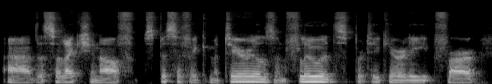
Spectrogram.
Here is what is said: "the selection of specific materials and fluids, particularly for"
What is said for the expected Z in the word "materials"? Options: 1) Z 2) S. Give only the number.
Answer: 1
